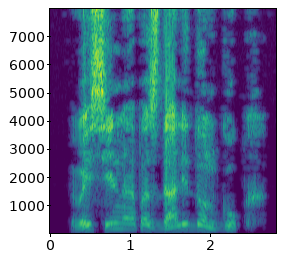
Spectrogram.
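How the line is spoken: Unpleasant voice. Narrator (Russian): сказал неприятным голосом Дон Кондор

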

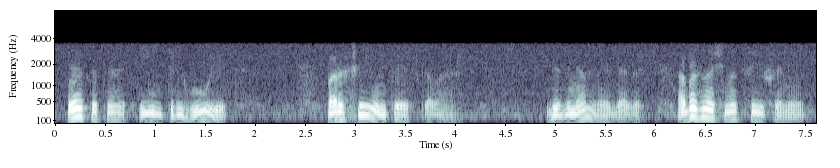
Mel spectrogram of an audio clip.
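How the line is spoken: Soft laughter. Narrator (Russian): и тихонько рассмеялся

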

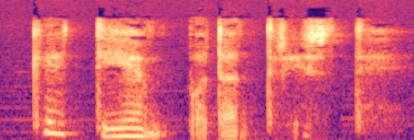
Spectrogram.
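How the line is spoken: Murmur. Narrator (Spanish): murmuraba

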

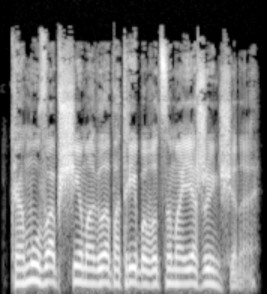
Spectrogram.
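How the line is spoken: Angry mutter. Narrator (Russian): зло пробормотал я

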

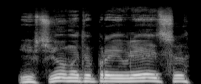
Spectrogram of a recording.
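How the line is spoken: Tired question. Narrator (Russian): устало спросил отец

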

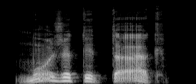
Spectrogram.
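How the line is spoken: Mumbled. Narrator (Russian): пробормотал он

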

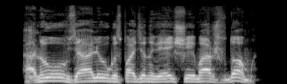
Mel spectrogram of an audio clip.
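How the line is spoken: Barked order. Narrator (Russian): рявкнул на них дворецкий

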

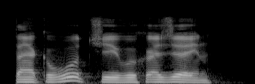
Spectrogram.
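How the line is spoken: Mutter. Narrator (Russian): пробурчал я

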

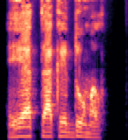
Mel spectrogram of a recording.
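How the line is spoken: Growled. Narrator (Russian): прорычал Вайнер

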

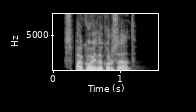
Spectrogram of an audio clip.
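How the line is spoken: Barking command. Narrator (Russian): рявкнул брат Дексус

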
